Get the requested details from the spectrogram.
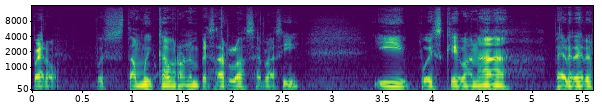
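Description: A man's fairly low voice in a monotone, flat intonation at a moderate pace, with a dry sound and no echo. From Tijuana, Mexico; Mexico. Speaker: exotic dancer; podcast guest. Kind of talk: casual interview chat. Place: studio. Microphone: studio mic.

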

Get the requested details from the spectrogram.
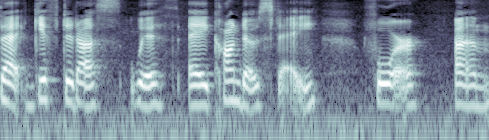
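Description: Her tone bright and sharp, a woman speaks with an American accent. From Montana. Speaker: homeschooling mom vlogger. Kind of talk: casual vlog update. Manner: hesitant, many filler ums. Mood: excited, cheerful. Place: home room. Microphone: phone near.

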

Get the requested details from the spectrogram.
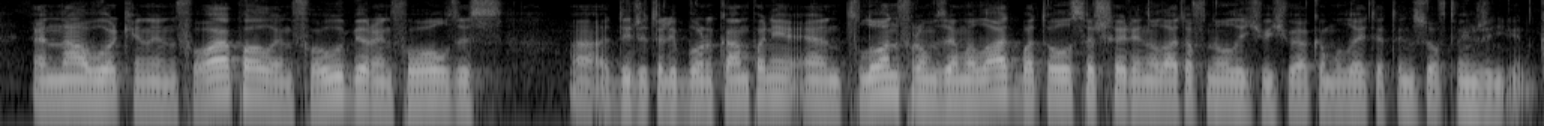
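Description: A man's fairly high voice, dark and mellow in tone, at a fairly quick pace with monotone, flat intonation. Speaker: panelist. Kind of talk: panel presentation with slides. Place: hall. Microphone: handheld.

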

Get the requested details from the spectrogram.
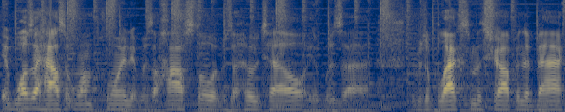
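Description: A man's fairly low voice with fairly even intonation over clear music in the background. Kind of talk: interview answer. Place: cafe. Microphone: lapel.

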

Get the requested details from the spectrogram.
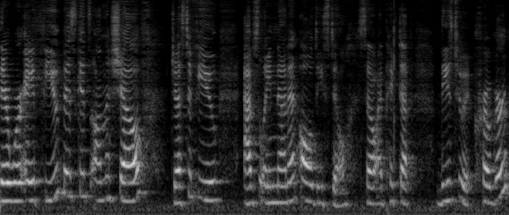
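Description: With ordinary pitch variation, the talking proceeds at a moderate pace. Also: woman. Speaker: home vlogger. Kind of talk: casual vlog chat. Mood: upbeat, thrifty. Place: kitchen. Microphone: phone near.

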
